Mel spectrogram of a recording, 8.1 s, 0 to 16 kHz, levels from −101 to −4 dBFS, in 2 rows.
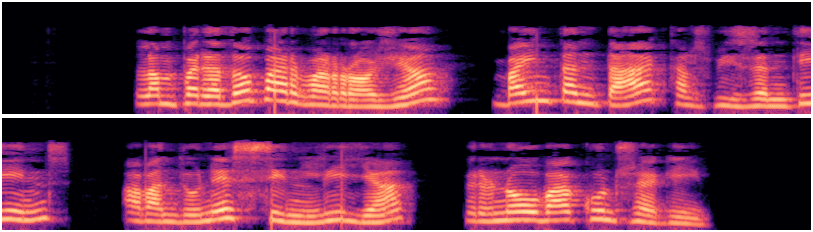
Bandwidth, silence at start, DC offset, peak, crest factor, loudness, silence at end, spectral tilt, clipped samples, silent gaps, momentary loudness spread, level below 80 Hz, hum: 8 kHz; 0.65 s; under 0.1%; 0 dBFS; 16 dB; -17 LUFS; 0.55 s; -5 dB/octave; under 0.1%; 2.38-2.45 s, 4.56-4.64 s, 6.19-6.35 s; 11 LU; -58 dBFS; none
